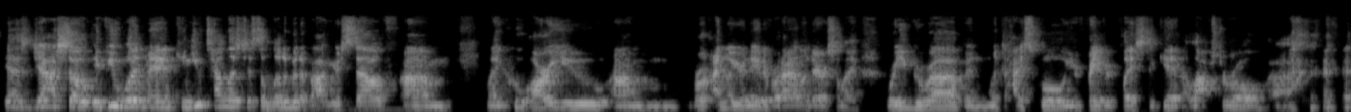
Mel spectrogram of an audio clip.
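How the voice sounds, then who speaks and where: A man's voice: medium pitch, steady tone, moderate pace, pushed and bright, reverberant, poor audio. An upbeat American man, a pastor from Wisconsin, hosting an informal conversational interview over a video call. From Wisconsin, United States. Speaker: pastor and host.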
